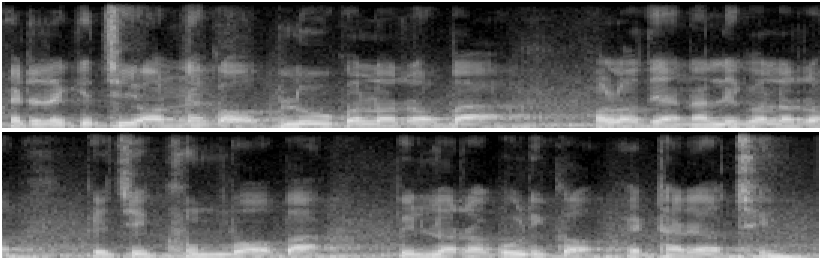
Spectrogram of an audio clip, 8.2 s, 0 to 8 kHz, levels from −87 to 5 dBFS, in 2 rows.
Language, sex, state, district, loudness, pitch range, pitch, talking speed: Odia, male, Odisha, Nuapada, -14 LUFS, 135-155 Hz, 145 Hz, 130 wpm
